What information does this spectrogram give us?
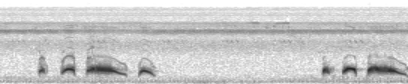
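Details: Spotted dove cooing, played through a speaker to lure other doves: two phrases, each of several short hollow coos followed by a longer drawn-out falling coo, over a faint steady hum.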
